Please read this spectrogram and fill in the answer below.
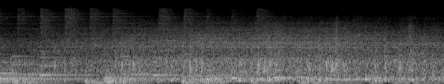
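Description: Jazz piano music fading out while the rumble of a train on the rails grows beneath it and takes over, with faint clattering from the wheels.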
